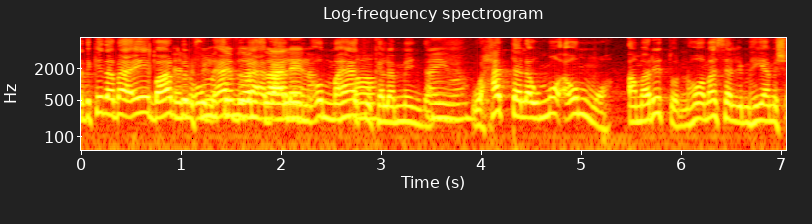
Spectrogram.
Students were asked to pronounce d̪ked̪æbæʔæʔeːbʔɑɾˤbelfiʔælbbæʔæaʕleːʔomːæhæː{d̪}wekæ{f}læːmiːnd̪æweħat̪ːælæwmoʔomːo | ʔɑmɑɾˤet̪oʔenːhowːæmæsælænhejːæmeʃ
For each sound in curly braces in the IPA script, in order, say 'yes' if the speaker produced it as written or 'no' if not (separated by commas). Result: no, no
